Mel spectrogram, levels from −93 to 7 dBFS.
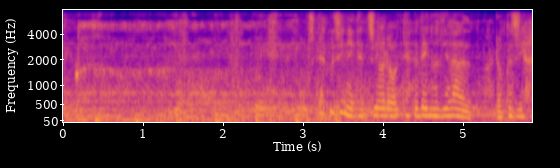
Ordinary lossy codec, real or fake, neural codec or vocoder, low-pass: none; fake; codec, 16 kHz, 4.8 kbps, FACodec; 7.2 kHz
